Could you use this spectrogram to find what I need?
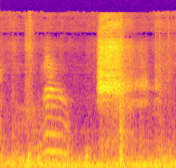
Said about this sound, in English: Shh. Hold on. Cat.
